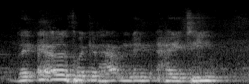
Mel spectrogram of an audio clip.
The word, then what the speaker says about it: Haiti: The earthquake had happened in Haiti, or Haiti as I say, 3 syllables, Haiti, African word.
